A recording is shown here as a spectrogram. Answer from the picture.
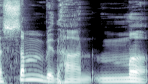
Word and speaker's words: संविधान: देखो हम कहते हैं संविधान, तो आपने क्या बोला, आपने अनुस्वार में म को बोला, संविधान मकार बोला आपने, तो ये शब्द है संज्ञा।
